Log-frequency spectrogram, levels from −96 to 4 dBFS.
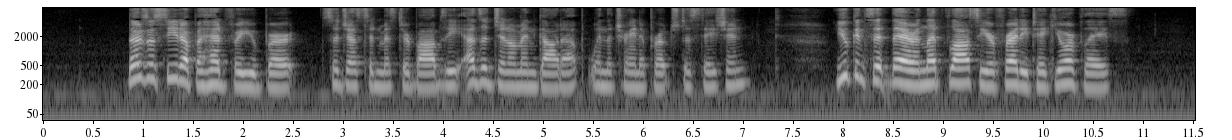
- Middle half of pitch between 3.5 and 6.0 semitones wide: No, average, 3.1 semitones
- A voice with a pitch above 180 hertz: Yes, high, 190 Hz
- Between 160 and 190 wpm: Yes, average, 175 wpm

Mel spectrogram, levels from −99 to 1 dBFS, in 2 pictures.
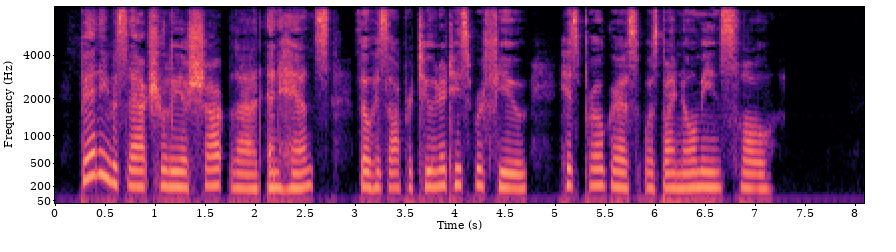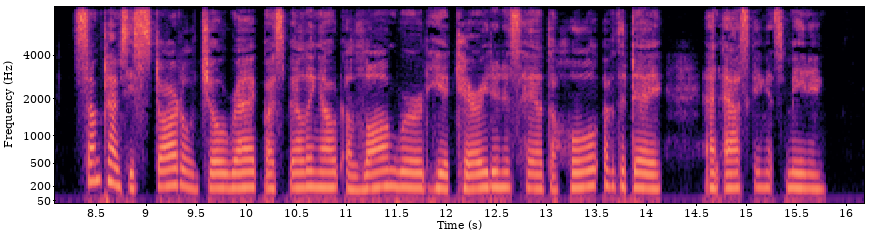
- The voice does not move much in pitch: Yes, narrow, 1.6 semitones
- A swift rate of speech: No, average, 170 wpm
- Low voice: No, medium, 185 Hz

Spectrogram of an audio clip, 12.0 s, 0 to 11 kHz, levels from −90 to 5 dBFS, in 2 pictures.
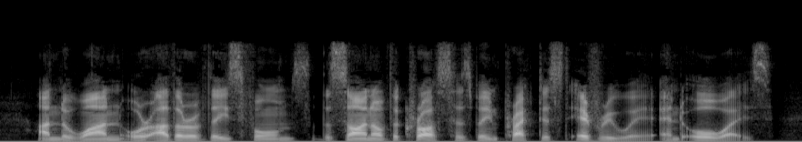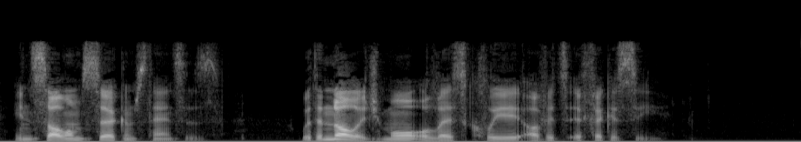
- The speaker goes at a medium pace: Yes, average, 160 wpm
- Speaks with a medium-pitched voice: No, low, 100 Hz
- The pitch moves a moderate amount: No, narrow, 2.3 semitones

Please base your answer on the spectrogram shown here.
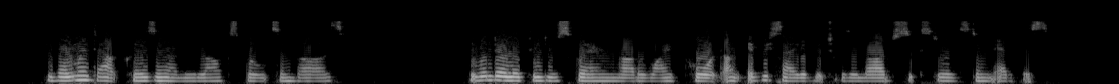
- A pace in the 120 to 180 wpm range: Yes, average, 175 wpm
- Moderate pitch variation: No, narrow, 1.7 semitones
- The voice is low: No, medium, 160 Hz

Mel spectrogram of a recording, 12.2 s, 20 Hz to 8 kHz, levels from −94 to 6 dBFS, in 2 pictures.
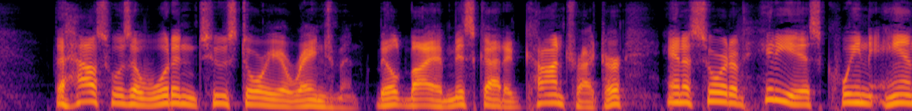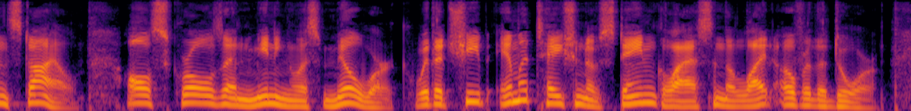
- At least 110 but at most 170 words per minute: No, average, 195 wpm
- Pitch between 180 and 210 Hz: No, medium, 140 Hz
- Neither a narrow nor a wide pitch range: No, wide, 6.8 semitones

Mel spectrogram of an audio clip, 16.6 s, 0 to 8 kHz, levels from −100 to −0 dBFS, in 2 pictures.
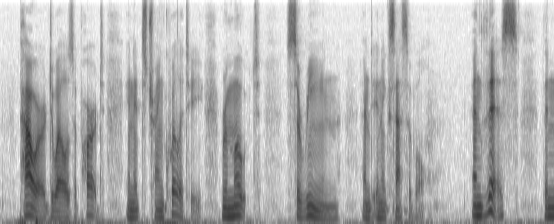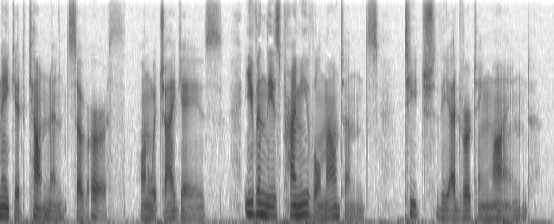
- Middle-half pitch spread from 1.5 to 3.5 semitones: No, average, 4.3 semitones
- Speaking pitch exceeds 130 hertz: No, low, 100 Hz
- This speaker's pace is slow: Yes, slow, 105 wpm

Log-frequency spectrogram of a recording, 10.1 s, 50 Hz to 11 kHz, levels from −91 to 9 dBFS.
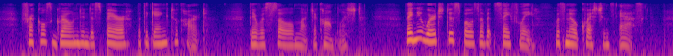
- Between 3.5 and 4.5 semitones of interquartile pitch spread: No, average, 2.9 semitones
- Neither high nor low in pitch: Yes, medium, 170 Hz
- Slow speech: No, average, 155 wpm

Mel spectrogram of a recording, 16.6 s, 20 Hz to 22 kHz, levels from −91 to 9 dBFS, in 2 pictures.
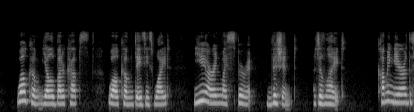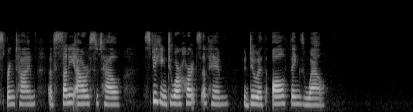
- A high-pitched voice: Yes, high, 235 Hz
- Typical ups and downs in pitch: No, narrow, 2.0 semitones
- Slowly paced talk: Yes, slow, 125 wpm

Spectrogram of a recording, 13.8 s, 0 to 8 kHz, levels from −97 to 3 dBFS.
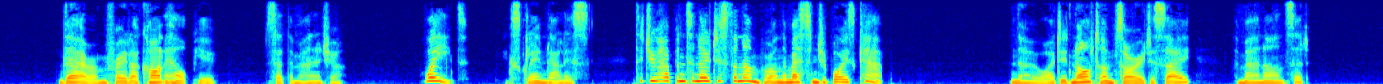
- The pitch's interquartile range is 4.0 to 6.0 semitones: Yes, average, 4.9 semitones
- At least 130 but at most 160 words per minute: Yes, average, 155 wpm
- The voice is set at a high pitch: Yes, high, 195 Hz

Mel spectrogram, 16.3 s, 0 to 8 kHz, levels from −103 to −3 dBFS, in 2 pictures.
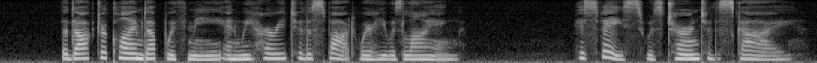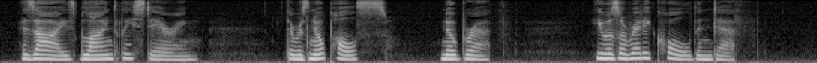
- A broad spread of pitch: No, average, 3.1 semitones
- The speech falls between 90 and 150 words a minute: Yes, average, 145 wpm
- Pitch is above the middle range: Yes, high, 205 Hz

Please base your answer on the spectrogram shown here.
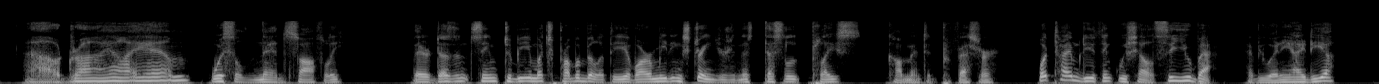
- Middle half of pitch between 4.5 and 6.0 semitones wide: Yes, average, 5.3 semitones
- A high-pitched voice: No, low, 125 Hz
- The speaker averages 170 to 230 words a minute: Yes, average, 175 wpm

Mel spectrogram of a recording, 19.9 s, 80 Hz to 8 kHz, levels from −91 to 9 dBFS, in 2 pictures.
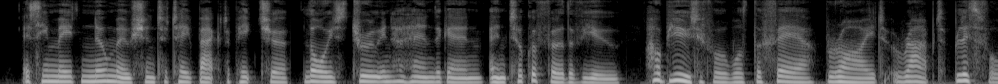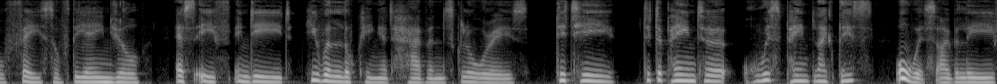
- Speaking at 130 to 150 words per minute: No, average, 160 wpm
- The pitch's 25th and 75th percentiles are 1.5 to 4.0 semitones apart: Yes, average, 3.5 semitones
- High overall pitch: No, medium, 165 Hz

